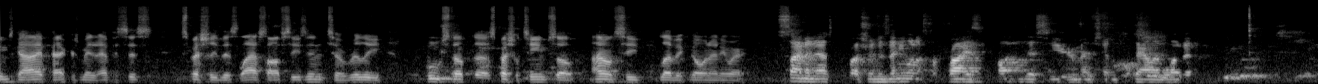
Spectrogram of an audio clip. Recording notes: Live Training Camp report for Green Bay Packers! We are live from Stadium View Bar in Green Bay, just a stones throw away from Lambeau Field.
